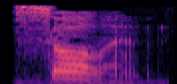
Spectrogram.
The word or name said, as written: solon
